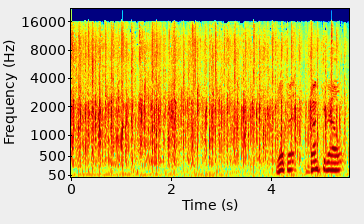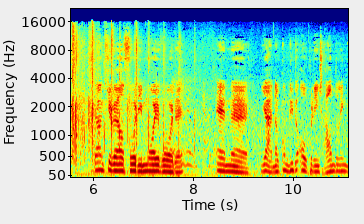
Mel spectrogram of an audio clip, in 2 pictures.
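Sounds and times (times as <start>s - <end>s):
audience applause: 0.0s - 8.2s
speech: 4.1s - 11.0s.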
